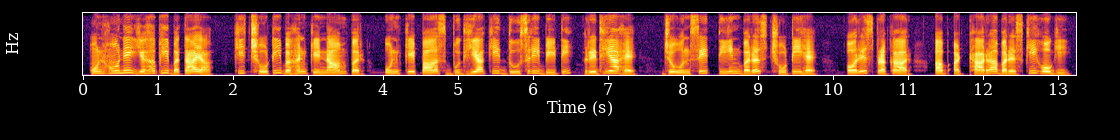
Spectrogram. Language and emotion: Hindi, neutral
